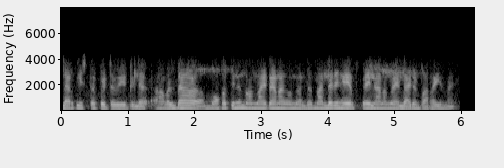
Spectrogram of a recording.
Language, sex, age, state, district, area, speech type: Malayalam, female, 30-45, Kerala, Alappuzha, rural, conversation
